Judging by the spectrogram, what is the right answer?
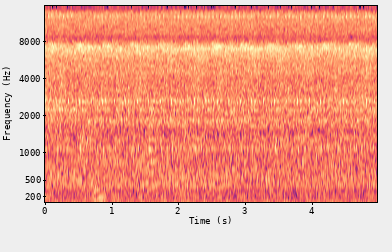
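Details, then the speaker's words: Mazda CX-7 2.3 at idle with misfires persisting despite replaced engine, software and injectors; low idle with uneven lumpy pulse and occasional stumbles; scope shows injector drive signals differing between cylinders. "на машину є в нас відрізняється бачите відрізняються у нас як результат у нас пропуски запалення циліндра"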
